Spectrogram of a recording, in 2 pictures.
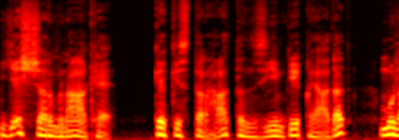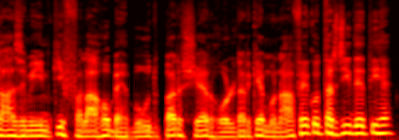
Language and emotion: Urdu, disgusted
